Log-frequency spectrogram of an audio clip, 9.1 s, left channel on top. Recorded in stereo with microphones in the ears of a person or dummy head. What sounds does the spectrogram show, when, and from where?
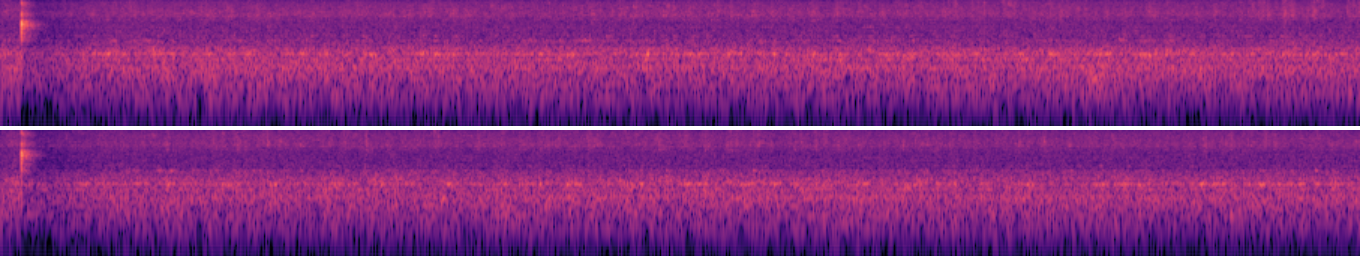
0.1 s a finger snap: 5° right (ahead or behind), 0.6 m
